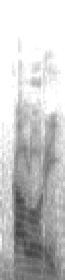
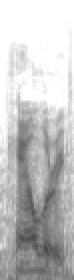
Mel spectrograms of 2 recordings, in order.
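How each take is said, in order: First: It is said with Indonesian vowels and stress. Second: It is said with English vowels and stress. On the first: The speaker calls it wrong. "bukan kalori" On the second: The speaker calls it right. "itu dibaca calorie"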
